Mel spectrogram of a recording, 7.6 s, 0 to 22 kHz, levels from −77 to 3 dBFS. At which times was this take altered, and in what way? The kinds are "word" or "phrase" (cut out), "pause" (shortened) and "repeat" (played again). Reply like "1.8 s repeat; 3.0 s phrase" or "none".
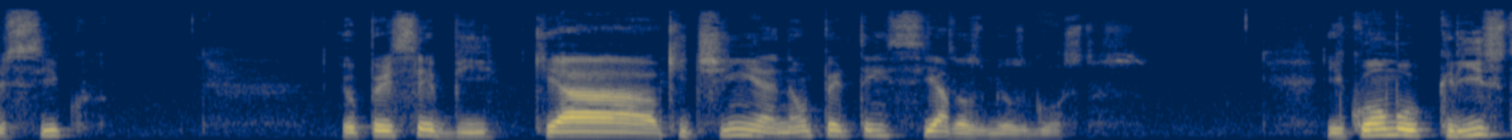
2.6 s pause; 3.3 s word; 4.7 s word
